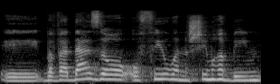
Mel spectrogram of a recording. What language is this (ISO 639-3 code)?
heb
